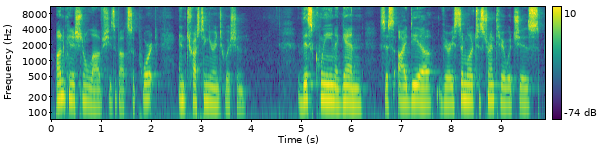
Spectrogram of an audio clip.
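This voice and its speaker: A woman giving an unscripted tarot reading, explaining things in a gently encouraging manner. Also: low voice. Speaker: tarot reader.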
